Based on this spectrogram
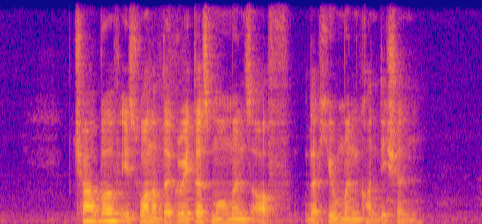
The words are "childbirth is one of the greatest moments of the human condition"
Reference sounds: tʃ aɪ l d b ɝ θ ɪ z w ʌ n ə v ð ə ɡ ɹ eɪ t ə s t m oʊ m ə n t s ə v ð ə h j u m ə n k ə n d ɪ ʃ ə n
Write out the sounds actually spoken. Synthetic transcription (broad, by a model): tʃ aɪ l b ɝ f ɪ s w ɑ n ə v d ə ɡ ɹ eɪ t ə s t m oʊ m ə n t s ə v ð ə h j u m ə n k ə n d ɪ ʃ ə n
